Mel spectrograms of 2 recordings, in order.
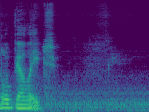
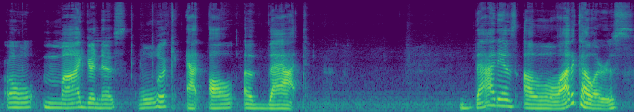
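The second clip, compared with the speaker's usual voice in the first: amazed; 2 semitones lower, 7 dB louder, slower than usual. Real, not acted. Amazed at the big kit.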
